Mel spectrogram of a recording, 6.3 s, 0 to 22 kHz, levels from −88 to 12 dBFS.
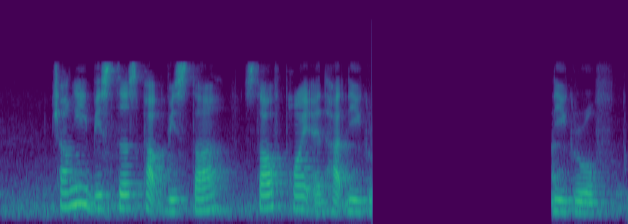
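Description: A speech clip with a stream reconnect from 3.72 s to 5.78 s: about 1.77 s of silence, after which playback resumes 0.29 s earlier than where it stopped. That replayed stretch distinguishes it from a simple dropout, which loses material rather than repeating it.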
